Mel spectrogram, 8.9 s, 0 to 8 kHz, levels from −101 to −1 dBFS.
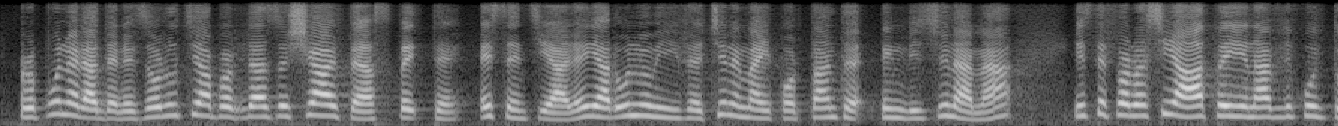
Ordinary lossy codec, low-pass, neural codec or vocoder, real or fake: none; 7.2 kHz; codec, 16 kHz, 0.5 kbps, FunCodec, trained on Chinese and English, 25 frames a second; fake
